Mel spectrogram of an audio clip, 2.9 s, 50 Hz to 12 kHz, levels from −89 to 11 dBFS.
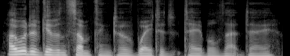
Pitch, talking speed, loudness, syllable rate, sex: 120 Hz, 250 wpm, -20 LUFS, 6.3 syllables/s, male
